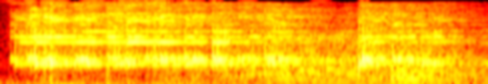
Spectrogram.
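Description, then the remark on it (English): Faint tinkling bells, far away in the distance in a Russian scene being acted out, ring on and off in a steady jangle, bright and high-pitched, with a fresh cluster of strikes near the end. No one speaks. “Far away in the distance, we hear the tinkle of the bells.”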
